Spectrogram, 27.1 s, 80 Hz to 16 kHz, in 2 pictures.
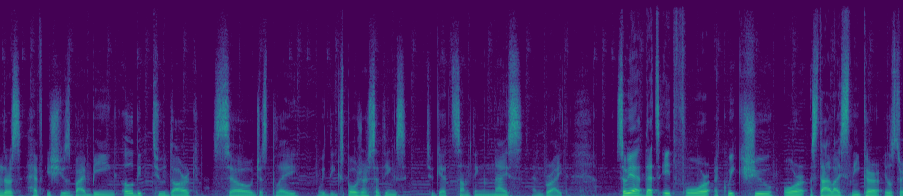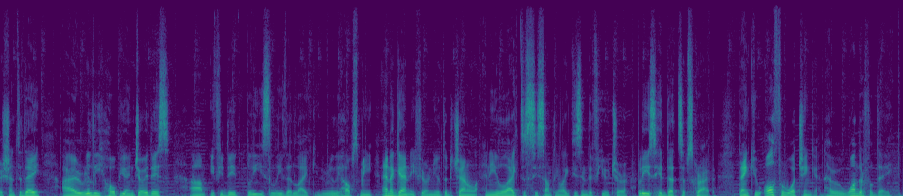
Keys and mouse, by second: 3.7 click.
